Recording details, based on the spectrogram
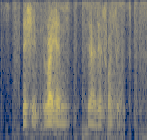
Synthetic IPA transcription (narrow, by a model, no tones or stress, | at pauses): d̥ɛʃip̚ɹaɪt̚hɛ̃ndjadɛswã̰nsɛk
